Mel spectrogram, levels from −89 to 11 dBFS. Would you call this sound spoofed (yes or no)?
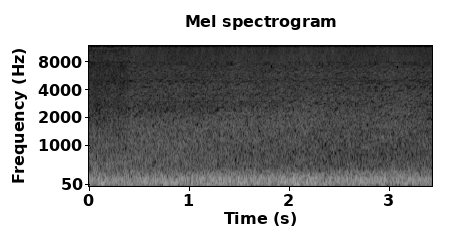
yes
